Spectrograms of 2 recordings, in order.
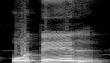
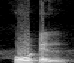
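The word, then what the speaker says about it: hotel: पे H को खा जाएंगे, ओ से पढ़ेंगे, ओतेल, ठीक है, होटल, ओतेल, ओतेल।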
